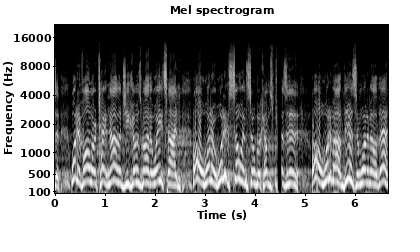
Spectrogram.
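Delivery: mock a worrier panicking over news; mock worried fretting.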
